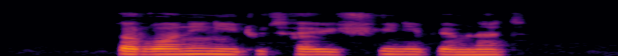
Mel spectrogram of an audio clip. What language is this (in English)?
Central Kurdish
